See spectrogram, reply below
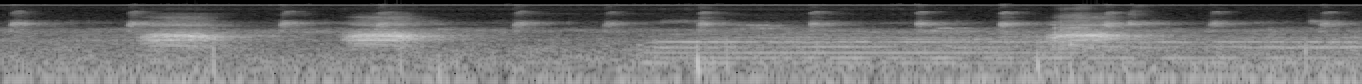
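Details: Harsh crow caws, two early and one later, separated by pauses, with rapid high chips repeating in the background and a steady tonal hum entering midway.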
